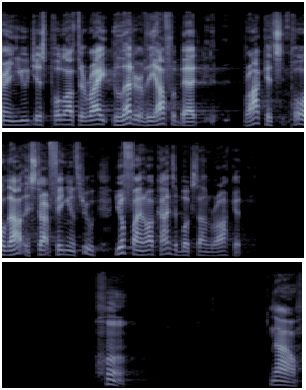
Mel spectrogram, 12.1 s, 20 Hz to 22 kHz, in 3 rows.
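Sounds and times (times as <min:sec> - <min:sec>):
man's musing hmm vocalization: 0:09.3 - 0:09.8.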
